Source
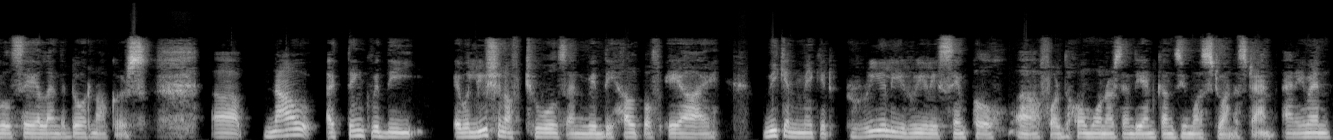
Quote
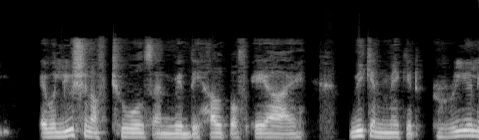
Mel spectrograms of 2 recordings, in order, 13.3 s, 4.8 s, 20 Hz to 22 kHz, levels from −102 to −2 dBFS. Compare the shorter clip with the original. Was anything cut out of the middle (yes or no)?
no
